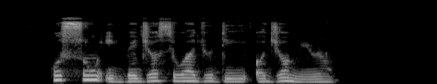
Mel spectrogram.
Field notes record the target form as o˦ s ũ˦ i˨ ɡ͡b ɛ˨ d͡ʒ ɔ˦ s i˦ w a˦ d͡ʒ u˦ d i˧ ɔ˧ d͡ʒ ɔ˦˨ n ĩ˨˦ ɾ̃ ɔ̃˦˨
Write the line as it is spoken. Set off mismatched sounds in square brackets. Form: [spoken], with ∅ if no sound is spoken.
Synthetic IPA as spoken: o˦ s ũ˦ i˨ ɡ͡b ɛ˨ d͡ʒ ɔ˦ s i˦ w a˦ d͡ʒ u˦ d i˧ ɔ˧ d͡ʒ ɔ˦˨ [m] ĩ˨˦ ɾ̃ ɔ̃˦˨

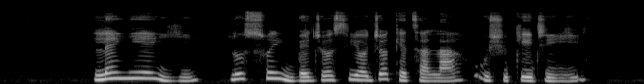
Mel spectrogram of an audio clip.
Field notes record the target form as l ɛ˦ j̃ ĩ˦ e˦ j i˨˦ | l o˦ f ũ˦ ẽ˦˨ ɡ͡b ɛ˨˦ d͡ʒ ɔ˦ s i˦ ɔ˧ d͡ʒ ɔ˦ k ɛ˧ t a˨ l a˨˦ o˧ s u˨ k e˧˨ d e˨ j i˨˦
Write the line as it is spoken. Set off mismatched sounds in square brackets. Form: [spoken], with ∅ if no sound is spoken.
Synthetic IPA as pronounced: l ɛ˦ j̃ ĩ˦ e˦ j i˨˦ | l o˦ [s] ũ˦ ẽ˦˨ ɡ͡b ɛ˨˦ d͡ʒ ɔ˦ s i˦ ɔ˧ d͡ʒ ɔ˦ k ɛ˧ t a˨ l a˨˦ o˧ [ʃ] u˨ k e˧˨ [d͡ʒ] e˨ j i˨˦

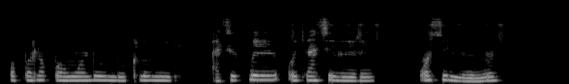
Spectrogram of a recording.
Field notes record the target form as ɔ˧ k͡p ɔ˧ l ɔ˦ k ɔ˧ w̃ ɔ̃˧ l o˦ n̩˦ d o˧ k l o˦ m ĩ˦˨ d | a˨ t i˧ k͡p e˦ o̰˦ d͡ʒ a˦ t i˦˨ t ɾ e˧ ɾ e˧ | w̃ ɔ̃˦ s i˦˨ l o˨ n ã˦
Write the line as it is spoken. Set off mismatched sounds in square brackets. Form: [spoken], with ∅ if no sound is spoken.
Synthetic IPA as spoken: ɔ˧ k͡p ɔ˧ l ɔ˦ [k͡p] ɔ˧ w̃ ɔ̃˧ l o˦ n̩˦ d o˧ k l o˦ m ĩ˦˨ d | a˨ t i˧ k͡p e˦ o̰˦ d͡ʒ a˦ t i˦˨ [∅] ɾ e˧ ɾ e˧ | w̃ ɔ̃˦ s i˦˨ l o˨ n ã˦

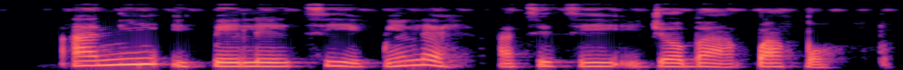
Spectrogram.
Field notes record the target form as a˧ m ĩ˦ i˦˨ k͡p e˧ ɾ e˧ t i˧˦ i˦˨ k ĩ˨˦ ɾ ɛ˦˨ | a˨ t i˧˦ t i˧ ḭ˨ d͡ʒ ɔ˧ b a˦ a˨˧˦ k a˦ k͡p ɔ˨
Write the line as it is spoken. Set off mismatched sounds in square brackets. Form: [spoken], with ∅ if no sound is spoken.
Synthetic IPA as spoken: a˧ [n] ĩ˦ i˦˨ k͡p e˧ [l] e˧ t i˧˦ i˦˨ [k͡p] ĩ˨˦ [l] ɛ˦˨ | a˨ t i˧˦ t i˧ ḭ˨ d͡ʒ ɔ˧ b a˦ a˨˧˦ [k͡p] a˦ k͡p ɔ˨

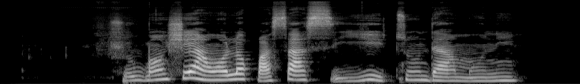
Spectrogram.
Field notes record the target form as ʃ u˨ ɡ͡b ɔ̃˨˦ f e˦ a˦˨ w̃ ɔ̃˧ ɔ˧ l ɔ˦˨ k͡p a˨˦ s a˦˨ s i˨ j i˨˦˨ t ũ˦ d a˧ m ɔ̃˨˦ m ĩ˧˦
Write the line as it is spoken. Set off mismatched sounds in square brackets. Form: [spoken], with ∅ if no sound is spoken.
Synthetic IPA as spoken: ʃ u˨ ɡ͡b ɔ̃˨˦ [ʃ] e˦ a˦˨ w̃ ɔ̃˧ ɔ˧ l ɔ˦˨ k͡p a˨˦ s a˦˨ s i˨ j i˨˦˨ t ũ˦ d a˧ m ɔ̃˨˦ [n] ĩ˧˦

